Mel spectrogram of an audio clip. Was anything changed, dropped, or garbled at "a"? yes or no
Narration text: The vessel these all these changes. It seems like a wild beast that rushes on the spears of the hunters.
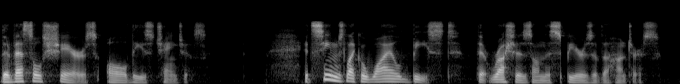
no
